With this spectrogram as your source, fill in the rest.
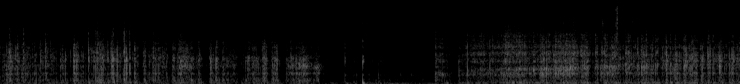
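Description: Long nails rapidly tap and scratch the faces of a small, hollow kraft cardboard box held in both hands. The result is a quiet, dry, papery patter of quick clicks and scrapes with a bright edge and almost no ring. A softer lull in the middle gives way to steadier scratching at the end.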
